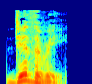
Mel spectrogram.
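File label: "dithery", British English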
